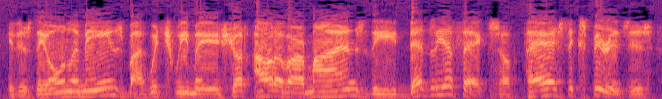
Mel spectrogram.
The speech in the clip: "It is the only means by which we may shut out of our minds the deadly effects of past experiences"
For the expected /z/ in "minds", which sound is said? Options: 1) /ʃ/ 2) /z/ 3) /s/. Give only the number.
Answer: 2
